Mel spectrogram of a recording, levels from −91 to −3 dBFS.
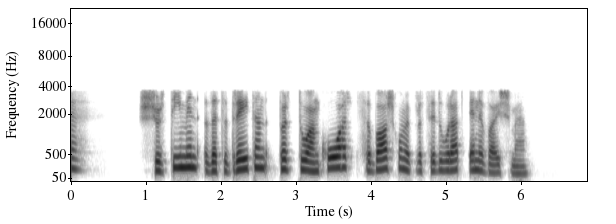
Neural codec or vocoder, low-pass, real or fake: codec, 16 kHz, about 1 kbps, DyCAST, with the encoder's durations; 3.6 kHz; fake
